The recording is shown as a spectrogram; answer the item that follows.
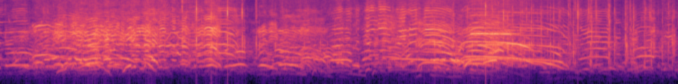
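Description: Many young children's voices shouting and calling over one another, high-pitched and overlapping, with no clear words.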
